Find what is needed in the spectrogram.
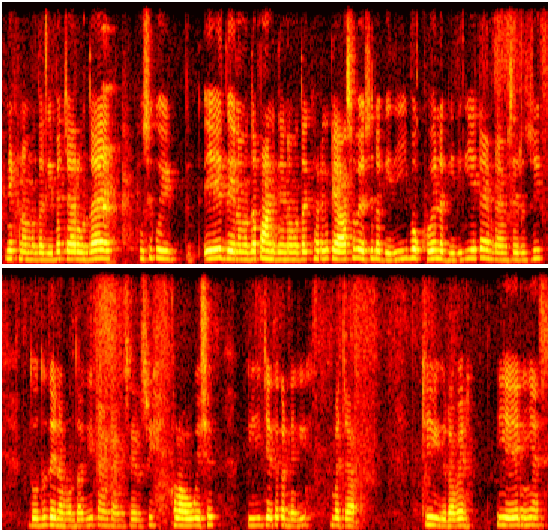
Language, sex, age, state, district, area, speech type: Dogri, female, 45-60, Jammu and Kashmir, Reasi, rural, spontaneous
